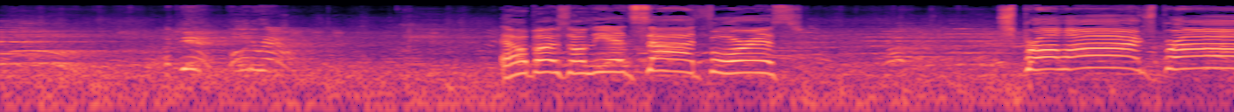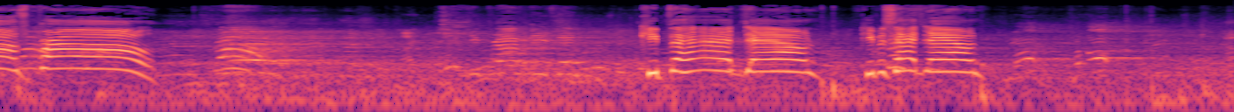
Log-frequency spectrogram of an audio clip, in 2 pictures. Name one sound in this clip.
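Spectators shout loudly and excitedly in a large echoing hall.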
